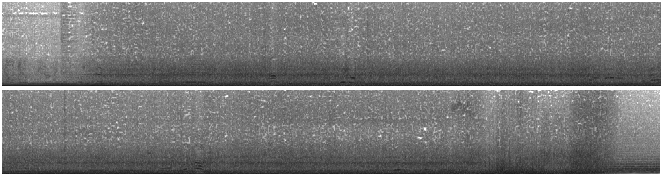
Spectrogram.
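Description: Steady drone of a jump plane's engines and propellers heard from inside the cabin, with loud wind rushing in through the open jump door. The rushing swells near the end as the jumpers leave the aircraft.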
